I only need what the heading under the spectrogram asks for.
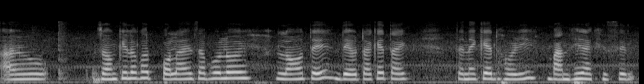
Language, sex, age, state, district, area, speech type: Assamese, female, 45-60, Assam, Golaghat, urban, spontaneous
